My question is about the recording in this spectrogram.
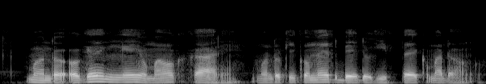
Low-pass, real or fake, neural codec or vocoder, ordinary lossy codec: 5.4 kHz; real; none; AAC, 24 kbps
